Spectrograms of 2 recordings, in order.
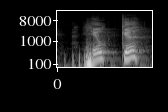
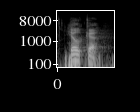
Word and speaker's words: Hylke: ago I guess uh I figured out how to say her name it's Hil Hil so because the first time I had no idea how to say their name hilka yeah okay so we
